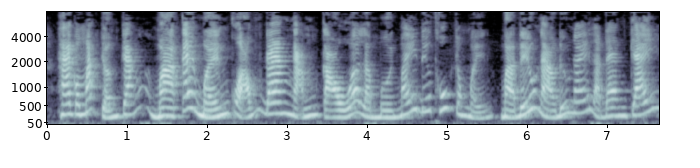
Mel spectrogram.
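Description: A woman's voice: a little high, fairly bright tone. A woman with a Southern Vietnamese accent telling a ghost story in a chatty way, addressing her listeners directly.

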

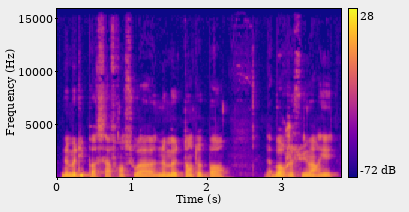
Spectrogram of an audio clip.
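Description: A man's voice: sits low, big pitch swings, normal speed, creaky, exaggerated voice. A man voicing a proud, firm older woman. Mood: pleading.

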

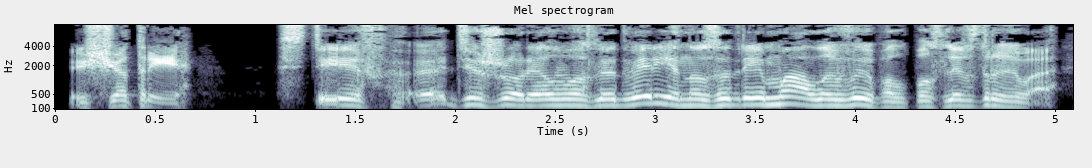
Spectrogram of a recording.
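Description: Old man, defiant and grumpy, played by a male narrator, pitched high, dry audiobook sound. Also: normal speed, no room sound, lightly acted. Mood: agitated. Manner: indignant, excitable.

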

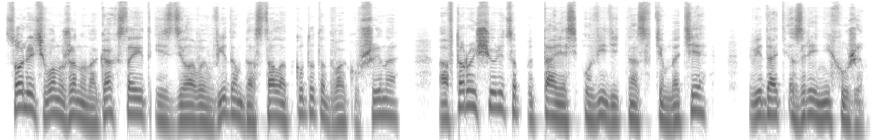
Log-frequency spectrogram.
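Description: A man reading a first-person audiobook aloud, brisk storytelling with voiced dialogue. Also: mid-range voice, lively intonation, darkish tone, dry recording, clean studio sound. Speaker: audiobook narrator.

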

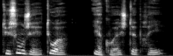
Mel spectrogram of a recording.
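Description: Brisk kind young prince, bossy but generous, low mellow voice, audiobook, read by a man. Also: lively intonation, slightly rough. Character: young royal prince, cheerful, generous, commanding. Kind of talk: audiobook character voice.

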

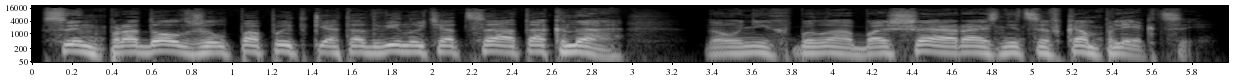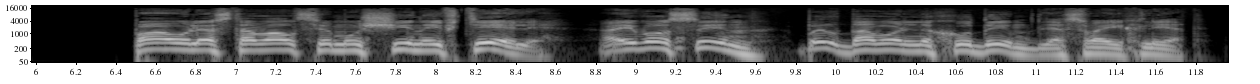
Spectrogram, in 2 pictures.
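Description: A man narrating a crime story in an even, measured storytelling manner. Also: medium pitch, no echo. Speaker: audiobook narrator. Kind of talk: scripted narration. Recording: dry close studio sound, faint music.

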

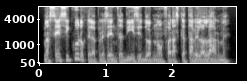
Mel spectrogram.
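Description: A man voicing a sharp, brusque female android who speaks in a cutting way. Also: fairly low pitch, very animated, fast, no echo, studio quality.

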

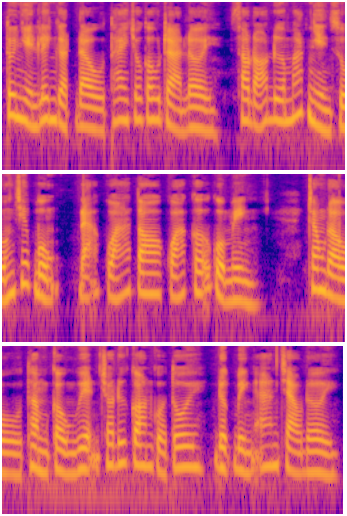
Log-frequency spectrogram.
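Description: A young woman narrating a first-person story in a calm, steady reading voice. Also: on the low side, moderate pace, no echo, clean studio sound.

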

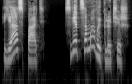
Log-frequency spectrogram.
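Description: A woman's voice: mid-range voice, big pitch swings, slow, a bit bright, no echo. A woman reading an audiobook voices a young female student roommate who talks in a dry, mocking way.

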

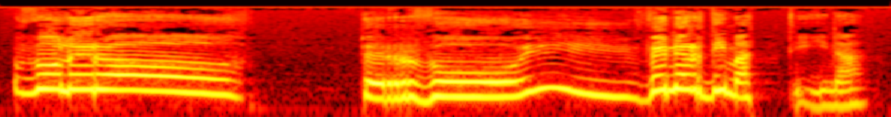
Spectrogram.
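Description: A woman's voice: high voice, big pitch swings, a little slow, husky, no echo, clean studio sound, voice pushed up, exaggerated voice. A woman voicing a pompous, boastful male ostrich king in a storybook reading, blustering through excuses.

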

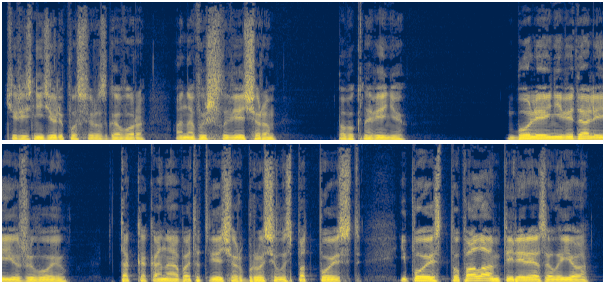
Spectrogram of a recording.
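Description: A male audiobook narrator reading a classic short story at a measured pace. His pitch stays flat and level throughout. The recording is dry, with no room sound. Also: clear, resonant tone, no echo.

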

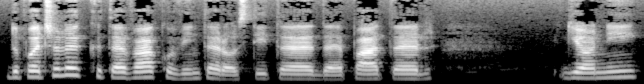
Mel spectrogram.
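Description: A man narrating an audiobook in a steady, measured reading. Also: on the high side, no echo. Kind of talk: scripted narration.

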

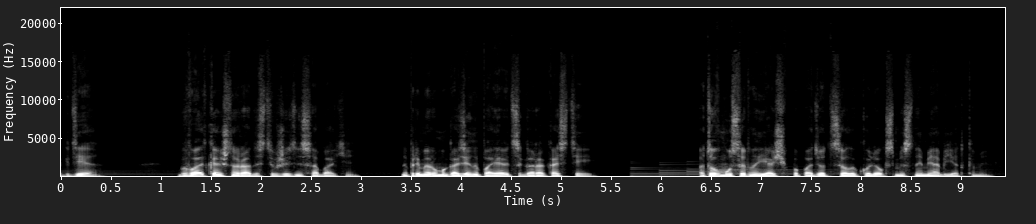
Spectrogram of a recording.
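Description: Expressive male storybook narrator, mellow voice. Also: fairly low pitch. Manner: expressive, raises voice for dogs' shouts. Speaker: audiobook reader.

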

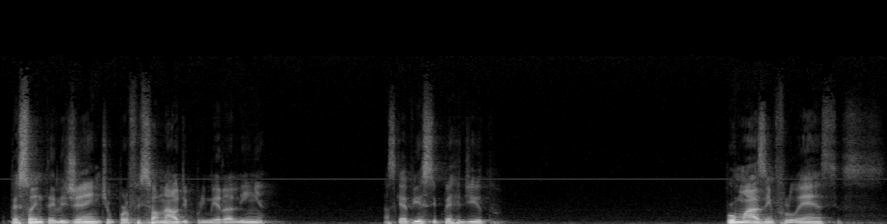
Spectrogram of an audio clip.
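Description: A male pastor, giving a sermon testimony as animated storytelling with acted dialogue. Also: mid-range voice, measured pace, pauses often.

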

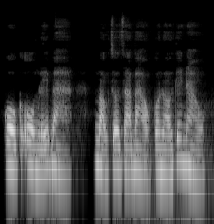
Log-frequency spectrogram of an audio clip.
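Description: A woman reading a romance story aloud in calm, steady audiobook narration. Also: fairly low pitch, fairly quick, breathy edge.

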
